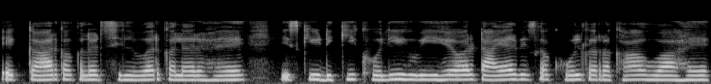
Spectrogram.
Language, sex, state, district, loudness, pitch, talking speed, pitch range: Hindi, female, Bihar, West Champaran, -16 LUFS, 215 Hz, 175 wpm, 210-225 Hz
